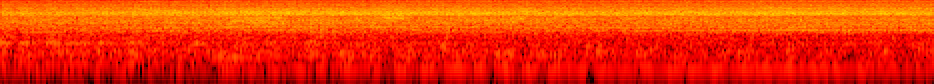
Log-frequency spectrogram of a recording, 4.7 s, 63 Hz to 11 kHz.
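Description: Steady mechanical hum from the off-road 4x4 stuck in mud, a steady low tone growing a little stronger about a second in.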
